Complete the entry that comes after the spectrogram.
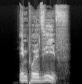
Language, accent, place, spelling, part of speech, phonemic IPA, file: German, Germany, Berlin, impulsiv, adjective, /ˌɪmpʊlˈziːf/, De-impulsiv.ogg
- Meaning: impulsive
